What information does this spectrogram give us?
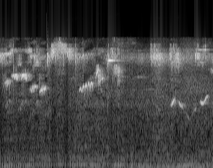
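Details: Flycatcher pouring out a lively song of shrill, rapid twitters and short upslurred whistles, high-pitched and almost unbroken, over a steady low hum.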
